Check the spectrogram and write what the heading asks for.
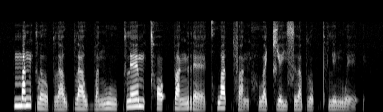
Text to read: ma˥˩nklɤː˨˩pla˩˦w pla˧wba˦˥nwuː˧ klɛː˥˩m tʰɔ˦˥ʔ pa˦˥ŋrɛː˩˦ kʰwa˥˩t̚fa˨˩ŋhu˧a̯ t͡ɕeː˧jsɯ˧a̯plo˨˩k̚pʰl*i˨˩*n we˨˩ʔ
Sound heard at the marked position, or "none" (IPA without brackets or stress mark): i˧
